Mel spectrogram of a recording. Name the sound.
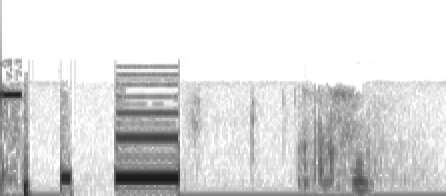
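telephone busy tone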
